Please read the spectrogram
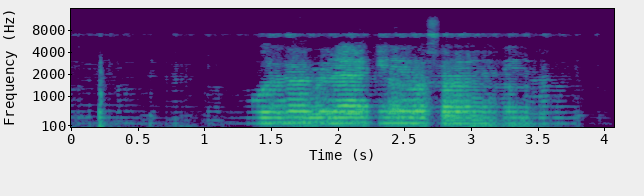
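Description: A man's voice speaking in a slow, drawn-out, chant-like way from about a second and a half in, stopping just before the end. A single sharp click comes just after the start.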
